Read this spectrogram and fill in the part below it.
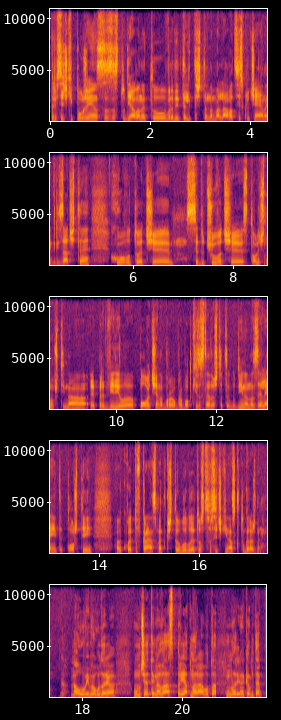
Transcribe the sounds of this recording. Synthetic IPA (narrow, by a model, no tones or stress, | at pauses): pɾifsit͡ʃkipolˠoʒɛniəsəzːɐst̪ʊd̪ʲjavɐnɛt̪ʰovɾɐd̪it̪ɛlit̪ɛʃt̪ɛnɐmɐlʲavət̪sisklʲut͡ʃɛniɛnɐɡɾizat͡ʃi̥t̪ɛxubɐvot̪oɛt͡ʃɛsɛd̪ot͡ʃuvət͡ʃɛst̪ɔlit͡ʃnəopʃt̪inaɛ̰pɾɛd̪vid̪ilˠəpɔvɛt͡ʃɛnɐbɾɔjobɾɐbɔt̪k̟izɐslɛd̪vəʃt̪ət̪əɡod̪inənɐzɛlɛnit̪ɛplˠɔʃt̪ikoɛt̪ʊfkɾajnəsmɛt̪kə̥ʃt̪ɛʊblˠɐɡod̪ɛt̪ɛlˠst̪zfsit͡ʃkinaskɐ̥t̪oɡɾaʒd̪ɐ̰ni | d̪amnɔɡʊviblˠɐɡod̪ɐɾʲəomt͡ʃɛt̪ɛinɐvaspɾijat̪nɐɾabot̪ənmɐɾinəkɐmt̪ɛp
